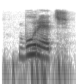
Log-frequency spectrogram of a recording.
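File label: "буретш", Komi-Zyrian, female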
